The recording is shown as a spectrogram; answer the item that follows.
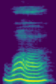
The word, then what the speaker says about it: Waw: : Our third, and final letter today, is Waw. Pronounced "wah", this letter has some very relevant meanings to our...situation here.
